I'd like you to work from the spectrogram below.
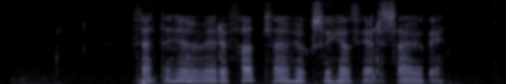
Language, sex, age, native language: Icelandic, male, 20-29, Icelandic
